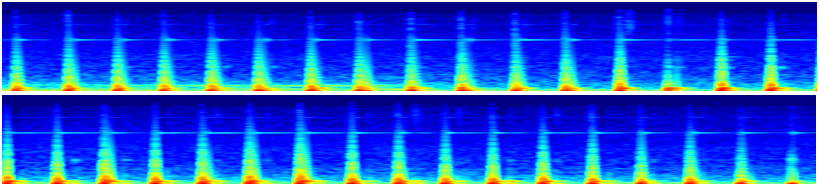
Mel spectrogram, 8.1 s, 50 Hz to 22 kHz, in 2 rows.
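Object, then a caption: Microphone with metal mesh grille. Fingertips of one hand tap the side of a black microphone's hollow metal mesh head, giving 33 short, deep thuds at a steady pace of about four per second. Each tap is boomy and low with almost no ring, and a faint, steady high tone runs underneath.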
